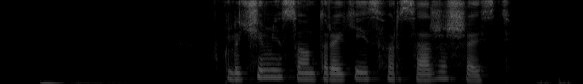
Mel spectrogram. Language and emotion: Russian, neutral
